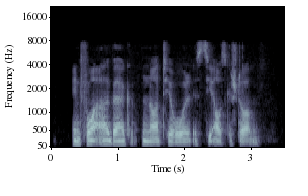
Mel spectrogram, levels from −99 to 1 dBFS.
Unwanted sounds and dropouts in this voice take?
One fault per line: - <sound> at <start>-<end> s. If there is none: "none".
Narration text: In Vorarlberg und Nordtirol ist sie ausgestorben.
none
